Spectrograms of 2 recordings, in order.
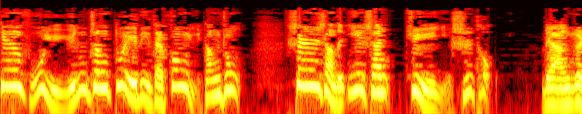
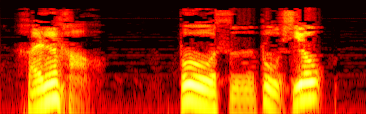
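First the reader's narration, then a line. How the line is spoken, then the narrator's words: Deep, grave voice. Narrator (Chinese): 艾天福沉声说道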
